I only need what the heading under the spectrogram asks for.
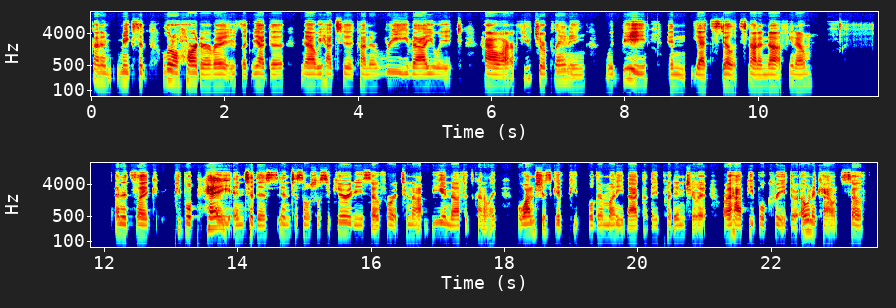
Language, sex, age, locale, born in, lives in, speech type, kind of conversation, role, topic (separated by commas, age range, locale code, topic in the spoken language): English, female, 40-44, en-US, United States, United States, conversation, podcast, guest, How do your values and experiences shape what success looks like in your life?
